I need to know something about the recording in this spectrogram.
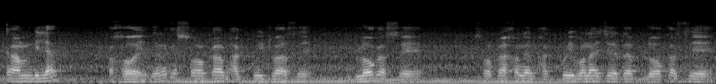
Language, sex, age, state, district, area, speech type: Assamese, male, 45-60, Assam, Golaghat, urban, spontaneous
